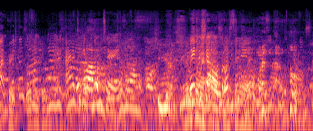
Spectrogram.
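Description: Several people chattering and talking over one another, no single voice standing out.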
